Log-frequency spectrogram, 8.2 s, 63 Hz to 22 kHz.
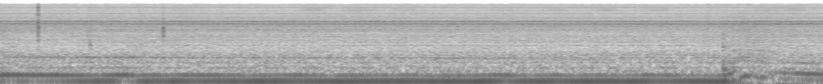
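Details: BMW N54 petrol engine idling with a steady, even low rumble and no misses after home-method intake valve carbon cleaning, less vibration than before; intake not fully reassembled, secondary air pumps running.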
